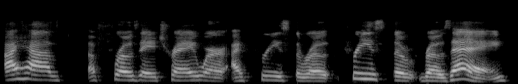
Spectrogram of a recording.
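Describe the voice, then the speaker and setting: A woman's voice: fairly low pitch, slow, a bit bright, highs cut off. A woman co-hosting a casual chat, sharing tips with a laugh. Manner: chatty, shares tips with a laugh. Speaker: co-host.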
